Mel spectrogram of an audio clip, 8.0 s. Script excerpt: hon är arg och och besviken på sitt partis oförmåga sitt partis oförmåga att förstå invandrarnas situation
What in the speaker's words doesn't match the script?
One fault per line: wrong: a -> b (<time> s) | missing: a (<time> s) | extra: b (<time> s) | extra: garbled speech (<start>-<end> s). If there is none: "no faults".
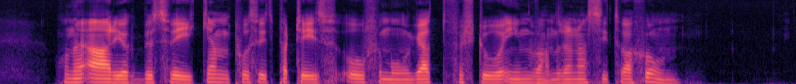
missing: och (1.4 s)
missing: sitt partis oförmåga (4.3 s)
